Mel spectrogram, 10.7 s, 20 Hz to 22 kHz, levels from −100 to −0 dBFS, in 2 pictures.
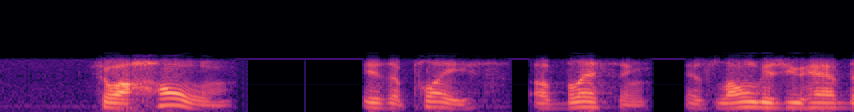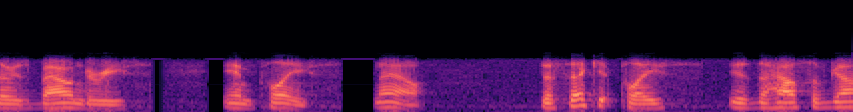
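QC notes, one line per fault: Throughout: Dialogic VOX ADPCM. Nothing above 3 kHz, which fits 4-bit samples at 6,000 per second. Heavy coding damage leaves gritty hiss trailing the speech.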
